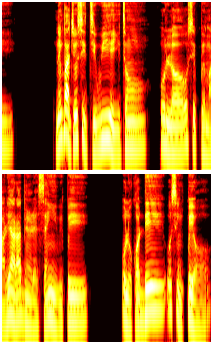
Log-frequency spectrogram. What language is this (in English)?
Yoruba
